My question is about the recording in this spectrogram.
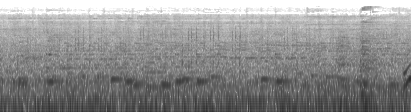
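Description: Whales of Cash video slot machine playing its free-game bonus music while the reels spin: a tune of short, steady notes over an even, rhythmic beat.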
